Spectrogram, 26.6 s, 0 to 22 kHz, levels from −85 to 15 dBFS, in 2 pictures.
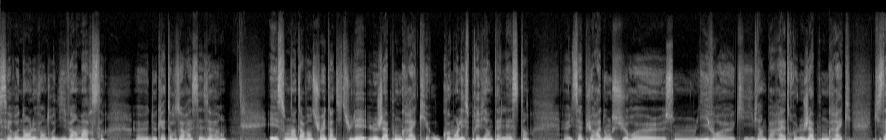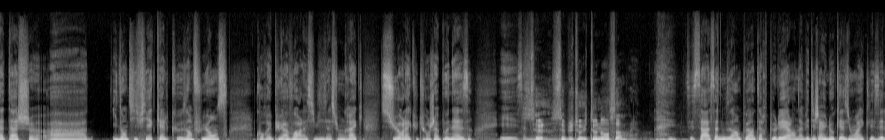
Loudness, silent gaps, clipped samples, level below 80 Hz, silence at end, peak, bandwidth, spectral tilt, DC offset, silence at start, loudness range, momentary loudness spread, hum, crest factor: -16 LUFS; none; under 0.1%; -30 dBFS; 0 s; 0 dBFS; 17.5 kHz; -5.5 dB/octave; under 0.1%; 0 s; 3 LU; 12 LU; none; 16 dB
